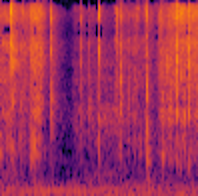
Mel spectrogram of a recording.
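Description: A Cardfight!! Vanguard booster pack wrapper tears open in a quiet crinkling burst of foil, with scattered crackles and a few brighter rips, close and soft, with no talk over it.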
